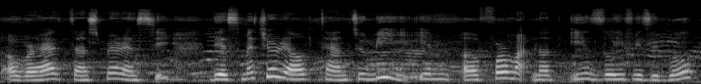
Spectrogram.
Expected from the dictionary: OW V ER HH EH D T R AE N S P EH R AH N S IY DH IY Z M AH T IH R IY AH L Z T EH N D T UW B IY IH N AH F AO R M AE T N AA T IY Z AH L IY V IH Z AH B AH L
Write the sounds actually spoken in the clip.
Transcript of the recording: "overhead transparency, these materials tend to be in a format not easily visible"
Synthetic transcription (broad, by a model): OW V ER HH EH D T R AE N S P EH R AH N S IY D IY S M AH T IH R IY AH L T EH N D T UW B IY IH N AH F AO R M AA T N AA T IY Z AH L IY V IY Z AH B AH L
